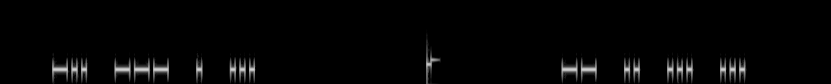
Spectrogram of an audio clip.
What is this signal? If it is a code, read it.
Morse code, heard as a keyed tone, about 25 wpm, spaced as for 18 wpm, 700 Hz. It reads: DOES MISS
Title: 2x Character Spacing - Top 500 Words - 25wpm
